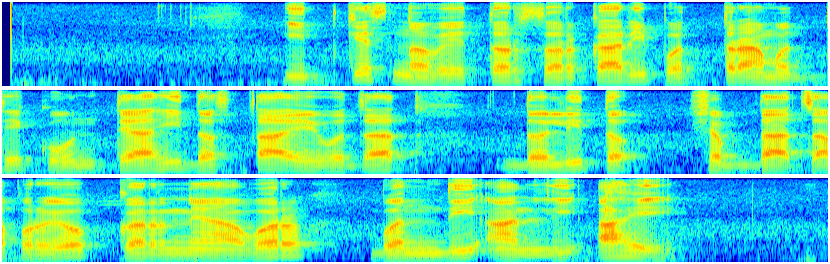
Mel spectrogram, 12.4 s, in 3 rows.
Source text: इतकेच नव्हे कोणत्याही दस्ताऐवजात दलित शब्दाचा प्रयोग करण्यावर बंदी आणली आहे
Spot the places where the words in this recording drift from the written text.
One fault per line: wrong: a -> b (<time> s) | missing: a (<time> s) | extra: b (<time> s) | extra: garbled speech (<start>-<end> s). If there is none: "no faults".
extra: तर सरकारी पत्रामध्ये (2.4 s)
